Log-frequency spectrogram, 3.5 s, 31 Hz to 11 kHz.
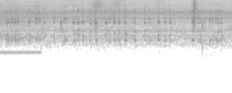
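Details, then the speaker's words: Macintosh PowerBook 180 running a hard drive taken from a 520c after its own drive failed: quiet, fairly quick light ticks in irregular clusters over a faint hiss; loud but ordinary head-seek chatter from a working drive. "maybe you can hear that loud hard drive"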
